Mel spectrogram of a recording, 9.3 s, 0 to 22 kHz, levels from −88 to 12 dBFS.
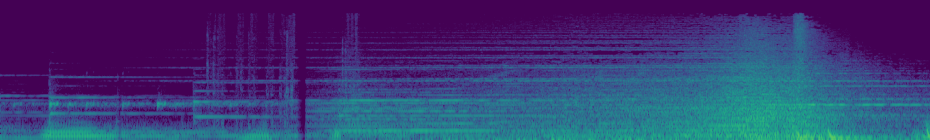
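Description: At 1.17 to 1.24 s there is short concealed packet loss. About 20 ms never arrived, so the receiver extended the last sound, giving a brief smear. From 2.96 to 3.06 s a burst of packet loss follows. An 80 ms gap was filled by a held, fading continuation, and the audio then resumes further on.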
